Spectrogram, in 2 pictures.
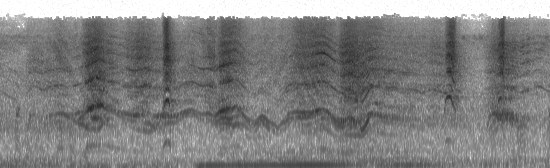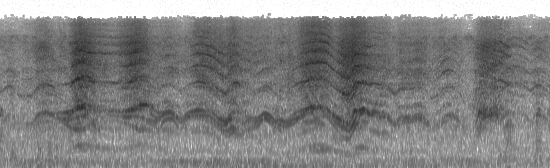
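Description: FPV racing quadcopter's motors and propellers whining as it flies the gate course, the pitch sweeping up and down with each throttle change and turn, in repeated swells. A low steady hum sits underneath from about four to eight seconds in.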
